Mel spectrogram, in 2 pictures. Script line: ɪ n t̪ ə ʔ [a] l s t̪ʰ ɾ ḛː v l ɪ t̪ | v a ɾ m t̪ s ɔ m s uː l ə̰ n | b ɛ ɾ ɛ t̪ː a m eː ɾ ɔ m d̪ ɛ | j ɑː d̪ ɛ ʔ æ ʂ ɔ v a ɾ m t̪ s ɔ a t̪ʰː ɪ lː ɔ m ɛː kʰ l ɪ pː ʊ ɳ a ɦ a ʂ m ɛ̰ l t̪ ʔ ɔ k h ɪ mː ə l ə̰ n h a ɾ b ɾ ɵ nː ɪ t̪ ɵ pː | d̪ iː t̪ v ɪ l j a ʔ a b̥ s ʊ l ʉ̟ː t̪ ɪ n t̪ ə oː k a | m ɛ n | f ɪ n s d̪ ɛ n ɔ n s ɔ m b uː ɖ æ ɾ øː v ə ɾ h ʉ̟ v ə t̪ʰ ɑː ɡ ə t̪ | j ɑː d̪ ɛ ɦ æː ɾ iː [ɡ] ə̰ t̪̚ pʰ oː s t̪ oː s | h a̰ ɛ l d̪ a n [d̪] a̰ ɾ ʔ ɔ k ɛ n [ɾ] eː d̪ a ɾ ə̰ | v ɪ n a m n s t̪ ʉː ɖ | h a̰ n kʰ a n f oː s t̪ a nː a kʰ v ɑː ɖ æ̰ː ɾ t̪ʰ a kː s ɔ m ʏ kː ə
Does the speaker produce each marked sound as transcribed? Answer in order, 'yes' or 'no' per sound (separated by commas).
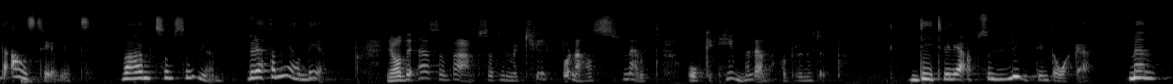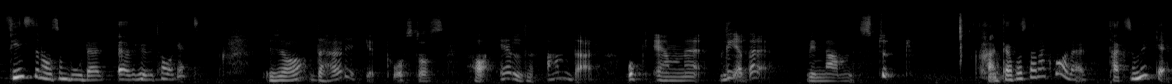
yes, no, yes, no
